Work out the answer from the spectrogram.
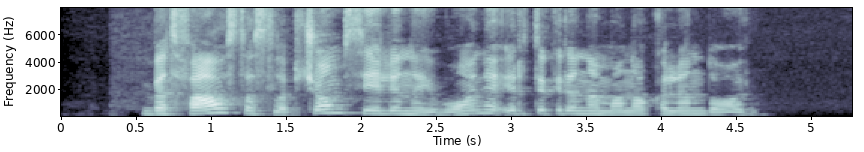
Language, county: Lithuanian, Alytus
